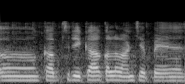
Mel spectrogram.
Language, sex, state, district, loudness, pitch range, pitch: Telugu, female, Andhra Pradesh, Srikakulam, -16 LUFS, 185-195 Hz, 190 Hz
